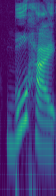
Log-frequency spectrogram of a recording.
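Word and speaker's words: buhay: Shir said I always make a mistake with bah and so bahigh is house buhai is your life.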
